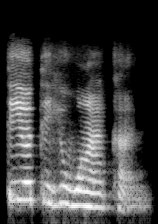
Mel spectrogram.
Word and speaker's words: Teotihuacan: San Juan no, let me pronounce this right. Teotihuacan.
